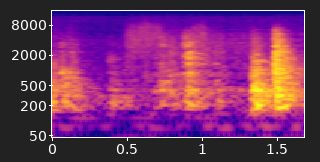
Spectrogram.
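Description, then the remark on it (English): A heavy dungeon door creaks and scrapes open in a few drawn-out bursts, the last one louder, with no voices. “Someone comes to the door now.”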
